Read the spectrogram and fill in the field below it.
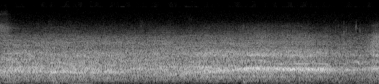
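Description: A packed all-ticket crowd of around 60,000 at Old Trafford for a Manchester United v Everton League Cup night match, a loud, continuous roar of massed voices.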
